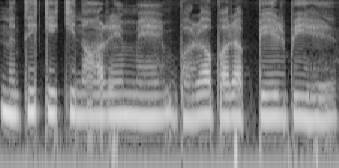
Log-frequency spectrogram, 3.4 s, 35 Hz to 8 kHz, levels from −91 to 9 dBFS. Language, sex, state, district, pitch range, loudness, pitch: Hindi, female, Arunachal Pradesh, Longding, 185-195 Hz, -14 LUFS, 190 Hz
